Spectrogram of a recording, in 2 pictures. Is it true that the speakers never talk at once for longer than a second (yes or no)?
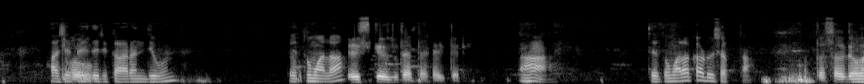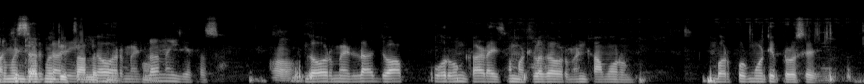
no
